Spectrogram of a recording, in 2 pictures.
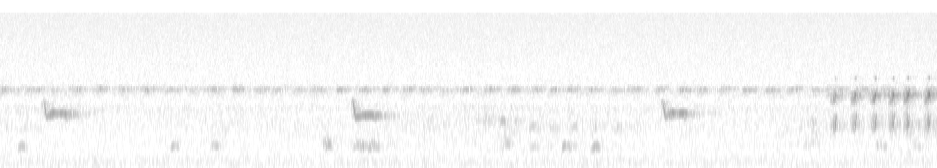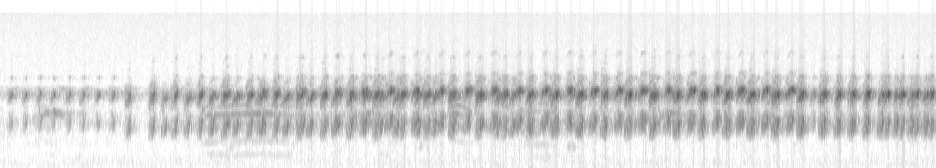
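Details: Tree frogs singing at night at a forest pond in north-east Italy in mid-April: for eight seconds only sparse, faint croaks, then a dense, rapid, pulsing chorus of overlapping callers swells suddenly and stays loud.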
